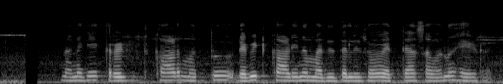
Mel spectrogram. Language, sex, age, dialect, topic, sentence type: Kannada, male, 25-30, Central, banking, question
